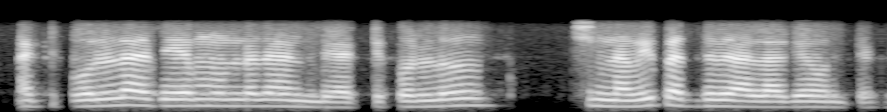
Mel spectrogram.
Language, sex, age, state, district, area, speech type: Telugu, male, 45-60, Andhra Pradesh, West Godavari, rural, conversation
